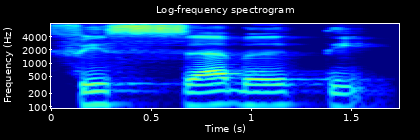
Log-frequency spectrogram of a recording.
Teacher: سین کو باریک سیٹی سے ادا کرنا ہے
